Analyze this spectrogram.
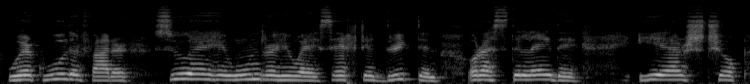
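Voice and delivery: put-on forceful, slow Old English recitation; proper Old English. Shown as a demonstration. Teacher showing what proper English is, declaimed Old English. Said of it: "I'll give you proper".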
